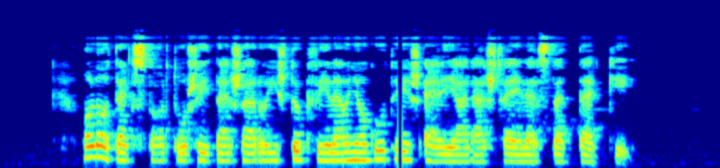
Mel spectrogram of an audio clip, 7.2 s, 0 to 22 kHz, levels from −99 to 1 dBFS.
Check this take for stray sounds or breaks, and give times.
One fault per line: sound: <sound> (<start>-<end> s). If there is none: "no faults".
sound: dropout (4.0-4.0 s)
